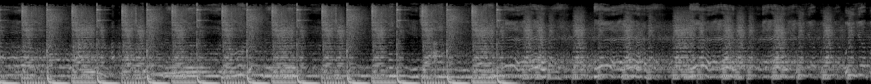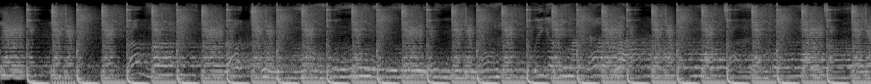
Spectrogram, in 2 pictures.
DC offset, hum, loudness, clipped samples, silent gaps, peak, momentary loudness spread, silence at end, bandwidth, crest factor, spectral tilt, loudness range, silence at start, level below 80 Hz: under 0.1%; none; -22 LUFS; under 0.1%; none; -8 dBFS; 5 LU; 0 s; 19 kHz; 14 dB; -4 dB/octave; 3 LU; 0 s; -26 dBFS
